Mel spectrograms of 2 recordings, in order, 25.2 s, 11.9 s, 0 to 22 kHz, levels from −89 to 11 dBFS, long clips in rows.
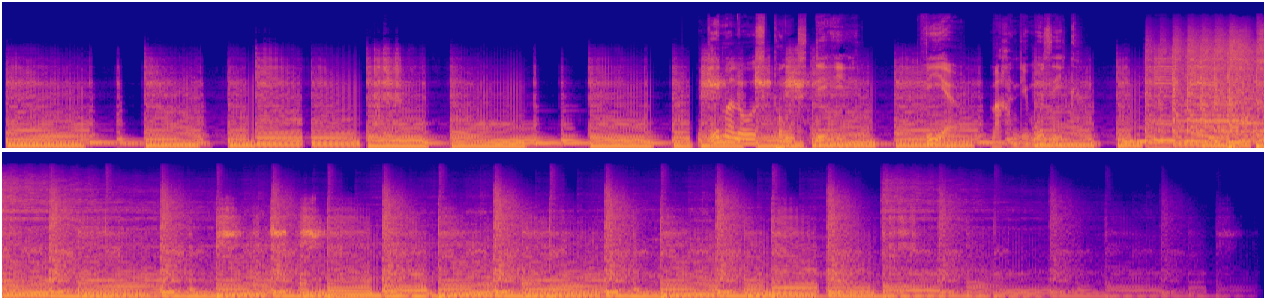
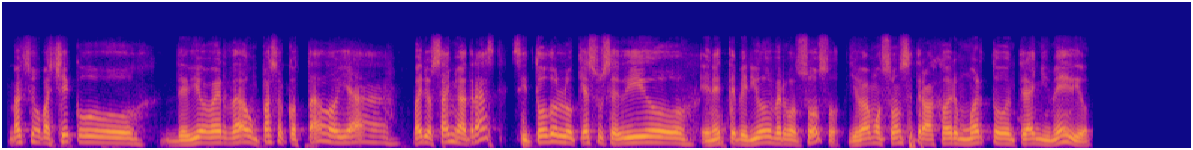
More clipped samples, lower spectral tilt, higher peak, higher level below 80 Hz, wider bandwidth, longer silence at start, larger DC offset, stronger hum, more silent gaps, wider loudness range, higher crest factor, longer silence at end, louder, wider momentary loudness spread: neither; about the same, -6 dB/octave vs -6 dB/octave; first, 0 dBFS vs -4 dBFS; first, -20 dBFS vs -56 dBFS; first, 14 kHz vs 8.6 kHz; about the same, 0.05 s vs 0.05 s; neither; neither; neither; about the same, 4 LU vs 3 LU; about the same, 16 dB vs 12 dB; second, 0.45 s vs 1.05 s; about the same, -16 LUFS vs -17 LUFS; first, 10 LU vs 7 LU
